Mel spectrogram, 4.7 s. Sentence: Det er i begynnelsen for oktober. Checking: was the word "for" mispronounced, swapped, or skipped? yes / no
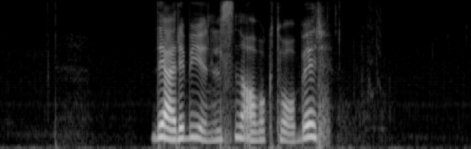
yes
